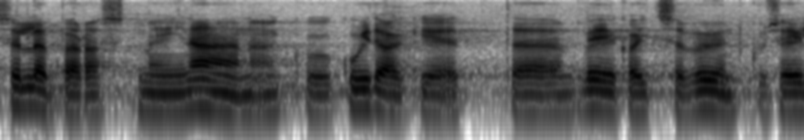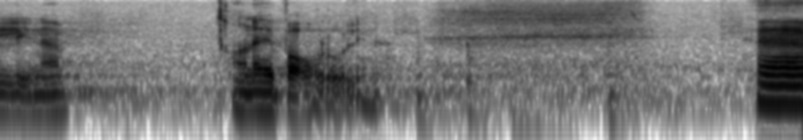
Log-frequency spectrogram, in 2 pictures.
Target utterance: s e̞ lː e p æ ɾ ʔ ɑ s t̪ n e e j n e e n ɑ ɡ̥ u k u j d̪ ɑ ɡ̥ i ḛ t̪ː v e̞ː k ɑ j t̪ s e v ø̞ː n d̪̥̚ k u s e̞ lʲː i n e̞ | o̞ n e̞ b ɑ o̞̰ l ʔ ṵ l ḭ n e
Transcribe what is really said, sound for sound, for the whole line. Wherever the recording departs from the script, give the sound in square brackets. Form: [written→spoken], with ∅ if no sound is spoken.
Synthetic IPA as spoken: s e̞ lː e p æ ɾ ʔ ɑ s t̪ [n→m] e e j n [e→æ] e n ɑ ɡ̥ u k u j d̪ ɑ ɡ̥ i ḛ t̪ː v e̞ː k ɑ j t̪ s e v ø̞ː n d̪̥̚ k u s e̞ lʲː i n e̞ | o̞ n e̞ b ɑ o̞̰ l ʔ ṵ l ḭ n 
